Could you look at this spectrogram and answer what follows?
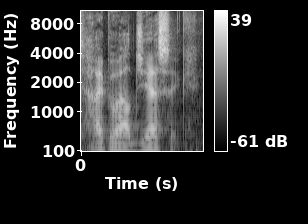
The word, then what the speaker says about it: hypoalgesic: I'm realizing now that I'm breaking this word down. I pronounced it wrong. – Oh, okay. – It's hypoalgesic.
